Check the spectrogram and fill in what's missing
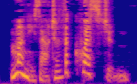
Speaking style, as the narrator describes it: the princess and Kitty exclaimed with one voice

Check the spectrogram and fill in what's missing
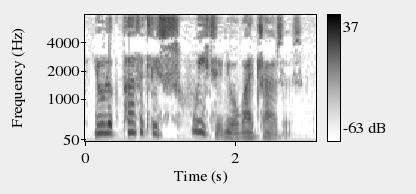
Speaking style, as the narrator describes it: she exclaimed

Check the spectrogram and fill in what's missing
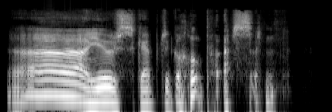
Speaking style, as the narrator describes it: laughed Svidrigailov

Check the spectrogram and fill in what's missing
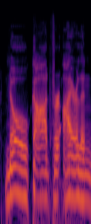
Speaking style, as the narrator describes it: he cried

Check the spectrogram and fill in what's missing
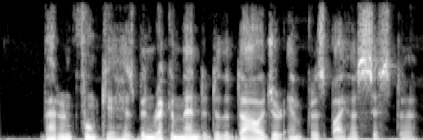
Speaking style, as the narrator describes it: was all she said in a dry and mournful tone

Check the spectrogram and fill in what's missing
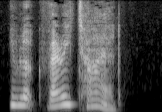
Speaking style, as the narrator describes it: Clara said anxiously

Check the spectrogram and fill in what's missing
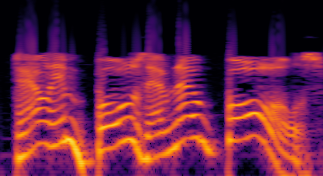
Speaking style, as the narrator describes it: Mike shouted, very drunk, from the other end of the table

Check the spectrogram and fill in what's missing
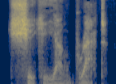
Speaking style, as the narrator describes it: muttered Velchaninov

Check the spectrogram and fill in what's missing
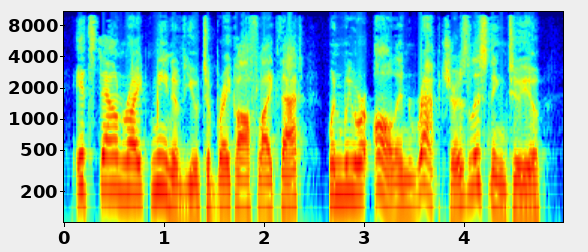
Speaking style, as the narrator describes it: cried Mary Jane

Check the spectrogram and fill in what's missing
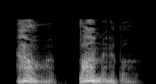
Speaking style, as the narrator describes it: growled His Royal Highness

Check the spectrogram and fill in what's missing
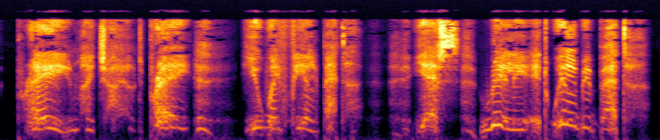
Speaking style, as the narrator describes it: he whispered

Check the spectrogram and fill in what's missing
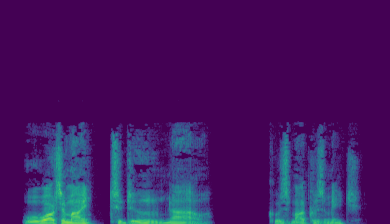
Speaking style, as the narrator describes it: he muttered with a pale smile

